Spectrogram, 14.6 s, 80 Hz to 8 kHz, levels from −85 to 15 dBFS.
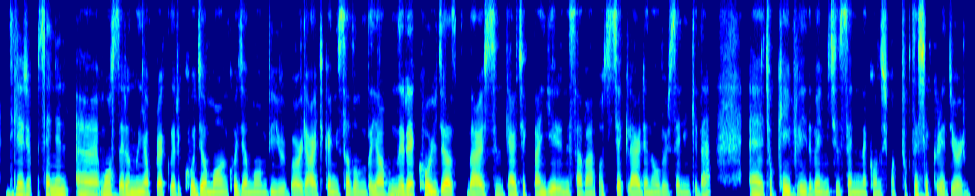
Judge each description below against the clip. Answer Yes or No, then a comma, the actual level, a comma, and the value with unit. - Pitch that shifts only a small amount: Yes, narrow, 2.2 semitones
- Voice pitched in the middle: Yes, medium, 165 Hz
